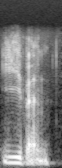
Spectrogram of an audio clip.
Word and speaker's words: event: events it doesn't matter this this primary stress comes on the second syllable okay yeah correct so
